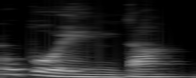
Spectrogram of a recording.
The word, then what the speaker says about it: polenta: mi raccomando la centro sopra là perché sennò parolaccia alla veneziana venesiana poenta o polenta si scrive polenta.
